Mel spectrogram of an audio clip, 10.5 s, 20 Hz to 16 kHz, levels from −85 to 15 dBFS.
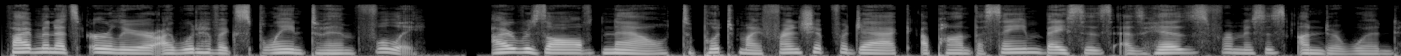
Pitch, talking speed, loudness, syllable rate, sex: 170 Hz, 160 wpm, -20 LUFS, 4.2 syllables/s, female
